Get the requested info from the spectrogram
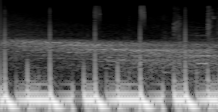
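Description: Dark progressive psytrance: a steady kick drum a little over twice a second with a rolling bassline filling the gaps between kicks, and a noisy synth layer and short high percussion hits above.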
